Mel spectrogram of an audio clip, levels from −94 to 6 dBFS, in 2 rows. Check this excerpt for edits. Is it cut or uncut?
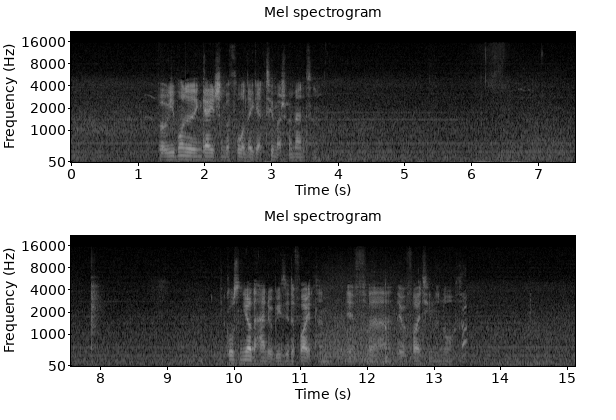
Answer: uncut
